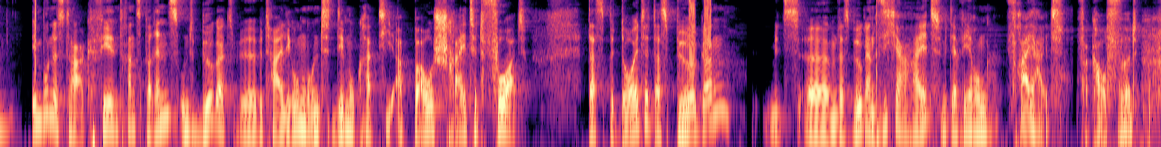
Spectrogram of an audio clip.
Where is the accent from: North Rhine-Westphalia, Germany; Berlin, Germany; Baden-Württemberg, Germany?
North Rhine-Westphalia, Germany; born there; denn ich bin 2010 erst in den Kreis Borken gezogen und komme gebürtig aus dem Kreis Wesel.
